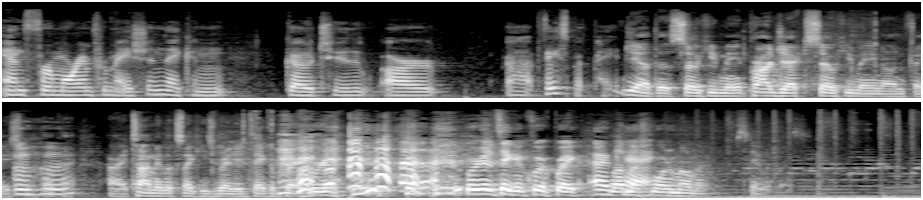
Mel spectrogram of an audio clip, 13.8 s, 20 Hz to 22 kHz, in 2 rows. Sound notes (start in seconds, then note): 8.9 laughs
